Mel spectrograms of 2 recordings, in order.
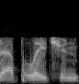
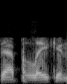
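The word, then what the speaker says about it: Apalachin: called appalachin uh it it looks like you want to pronounce it Appalachian but it's pronounced appan up there uh lived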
